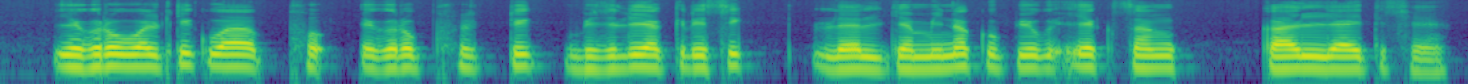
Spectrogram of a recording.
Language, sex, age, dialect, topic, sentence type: Maithili, male, 60-100, Southern/Standard, agriculture, statement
